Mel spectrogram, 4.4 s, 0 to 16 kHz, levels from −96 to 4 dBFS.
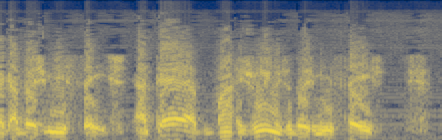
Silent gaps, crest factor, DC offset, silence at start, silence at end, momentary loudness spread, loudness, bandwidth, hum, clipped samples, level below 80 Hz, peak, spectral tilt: none; 6 dB; under 0.1%; 0 s; 0 s; 6 LU; -6 LUFS; 16 kHz; none; 2%; -34 dBFS; 0 dBFS; -4.5 dB/octave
